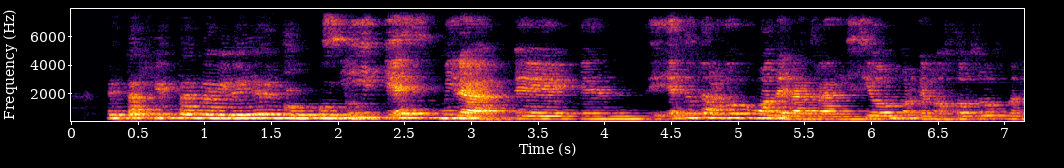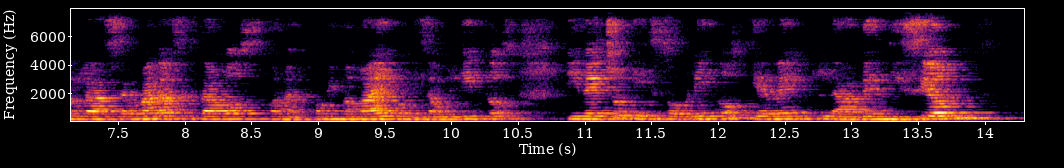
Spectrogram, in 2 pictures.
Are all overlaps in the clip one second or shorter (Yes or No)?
Yes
